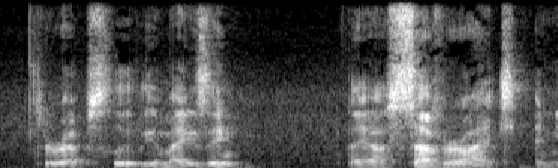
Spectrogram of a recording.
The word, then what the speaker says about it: tsavorite: They are tsavorite and uvarovite. Tsavorite is spelled Tsavorite, Tsavorite, and Uvarovite is spelled Uvav.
